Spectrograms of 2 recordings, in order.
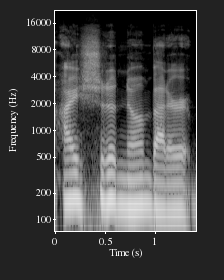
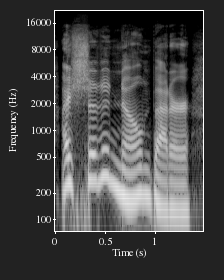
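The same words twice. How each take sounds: First: Said in the usual way. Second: Higher mocking whine; mock whiny quote. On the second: Streamer mocking excuses from grown adults, whiny. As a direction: sneer the excuse back. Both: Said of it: "sick and tired of hearing the excuse".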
